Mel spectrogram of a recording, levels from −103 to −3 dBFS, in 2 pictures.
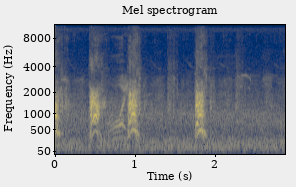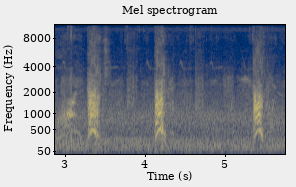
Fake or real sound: fake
